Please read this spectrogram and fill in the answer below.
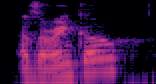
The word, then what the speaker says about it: Azarenko: Azarenko.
